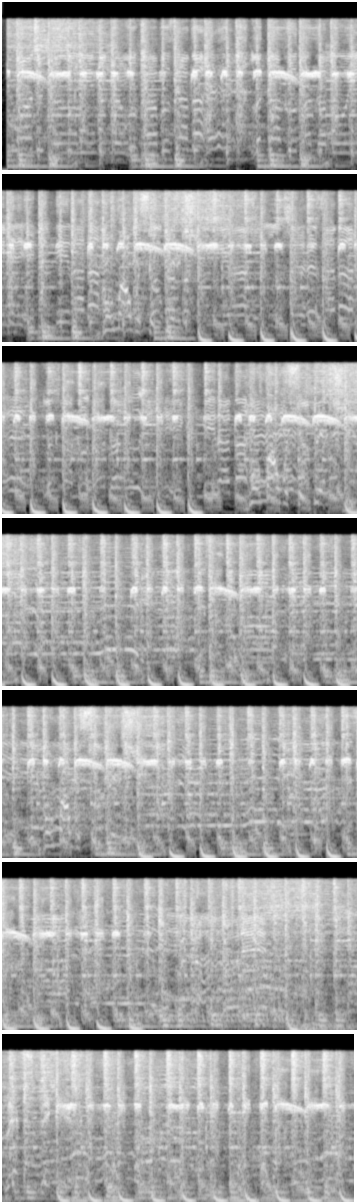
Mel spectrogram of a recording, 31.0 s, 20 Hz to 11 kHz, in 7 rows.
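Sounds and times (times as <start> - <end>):
dhol drumming ringtone: 0.0 - 31.0.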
